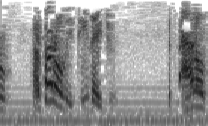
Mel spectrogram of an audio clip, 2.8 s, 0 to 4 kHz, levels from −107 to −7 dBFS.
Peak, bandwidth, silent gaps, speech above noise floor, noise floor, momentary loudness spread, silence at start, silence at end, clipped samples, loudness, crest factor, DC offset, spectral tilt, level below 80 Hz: -6 dBFS; 4 kHz; none; 29 dB; -50 dBFS; 16 LU; 0 s; 0.05 s; under 0.1%; -22 LUFS; 18 dB; under 0.1%; -6.5 dB/octave; -52 dBFS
